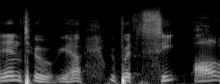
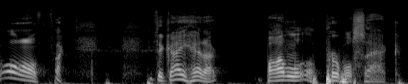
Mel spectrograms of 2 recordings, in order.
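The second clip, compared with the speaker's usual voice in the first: ordinary talk, nothing marked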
